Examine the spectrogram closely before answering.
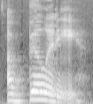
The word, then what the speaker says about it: ability: Able becomes ability, ability. Our stress shifts to that I vowel sound in the syllable right before the suffix, ability.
